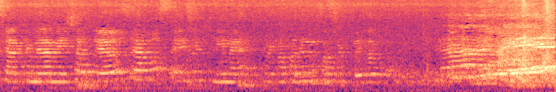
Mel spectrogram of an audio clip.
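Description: A woman speaks with animation to a group.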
